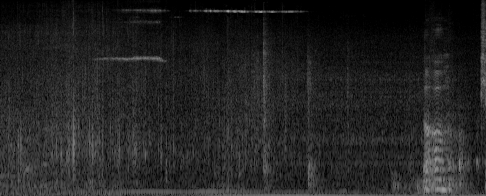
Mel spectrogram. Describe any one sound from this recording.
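A car engine hums as a car rolls slowly along a street.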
